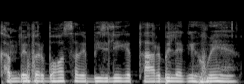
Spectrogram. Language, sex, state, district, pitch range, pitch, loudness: Hindi, male, Jharkhand, Ranchi, 140-145 Hz, 145 Hz, -15 LUFS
